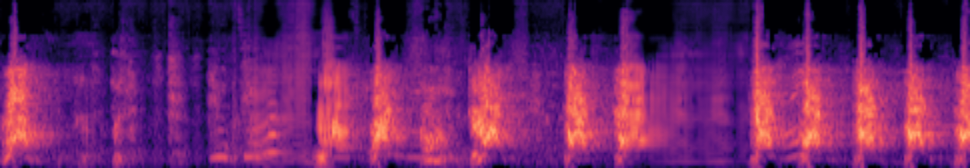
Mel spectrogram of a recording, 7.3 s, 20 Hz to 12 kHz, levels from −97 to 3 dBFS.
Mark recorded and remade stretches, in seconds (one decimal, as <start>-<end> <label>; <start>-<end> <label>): 0.0-1.9 recorded; 1.9-2.6 remade; 2.6-4.7 recorded; 4.7-5.6 remade; 5.6-7.3 recorded

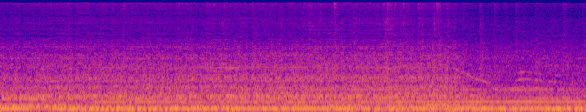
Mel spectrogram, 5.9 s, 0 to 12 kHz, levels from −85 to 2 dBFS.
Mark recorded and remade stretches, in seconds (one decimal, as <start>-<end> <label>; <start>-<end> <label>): 0.0-5.9 recorded

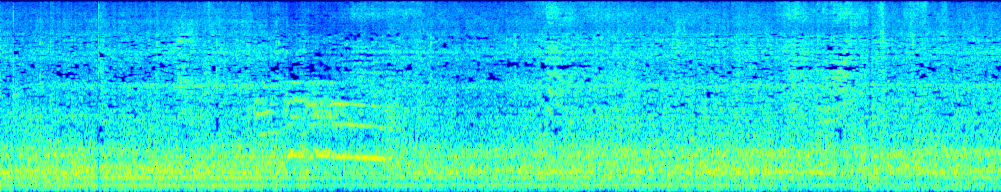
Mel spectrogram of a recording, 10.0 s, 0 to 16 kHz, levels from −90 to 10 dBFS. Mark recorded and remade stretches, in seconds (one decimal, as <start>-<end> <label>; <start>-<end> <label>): 0.0-3.1 recorded; 3.1-6.4 remade; 6.4-10.0 recorded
